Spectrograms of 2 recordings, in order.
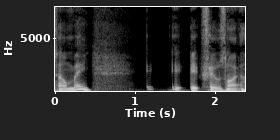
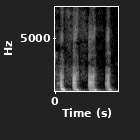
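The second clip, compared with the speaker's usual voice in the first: laughing; 8 semitones higher than usual. Real, not acted. Host laughs at caller.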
